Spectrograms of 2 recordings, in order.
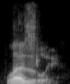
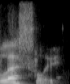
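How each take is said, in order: First: The middle consonant is a buzzing Z sound. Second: The middle consonant is a hissing S sound. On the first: "I definitely would have pronounced it with a Z in the middle" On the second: "it's obviously written with an S, so it's Leslie"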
